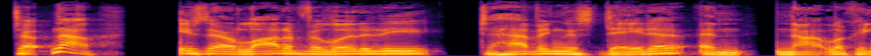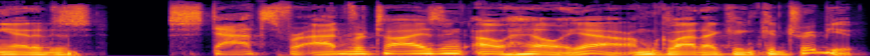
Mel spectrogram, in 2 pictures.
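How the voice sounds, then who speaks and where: Man, low voice, podcast host, casual rambling chat, dry close mic. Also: normal speed, no room sound. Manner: rambling, animated swings in pitch.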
